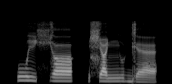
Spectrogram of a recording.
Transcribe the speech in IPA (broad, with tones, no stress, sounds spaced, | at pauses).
w i˦˨ ç ʌ˦ | ɕ ɑ˦ ɲ u˦ ɡʲ æ˨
